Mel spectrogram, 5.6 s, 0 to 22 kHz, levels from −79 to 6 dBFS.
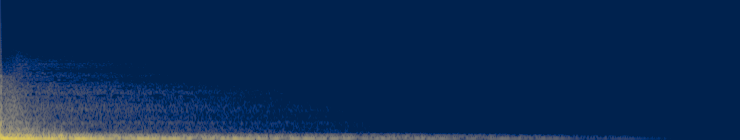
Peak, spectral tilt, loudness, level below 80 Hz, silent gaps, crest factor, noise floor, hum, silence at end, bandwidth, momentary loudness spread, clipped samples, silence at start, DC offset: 0 dBFS; -11 dB/octave; -21 LUFS; -20 dBFS; none; 20 dB; -86 dBFS; none; 2.7 s; 2.2 kHz; 24 LU; under 0.1%; 0 s; under 0.1%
